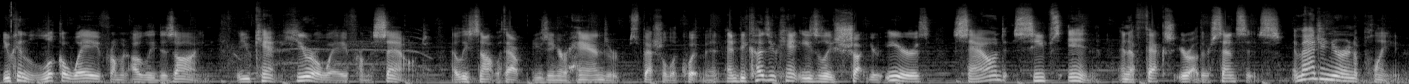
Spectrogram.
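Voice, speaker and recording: A man's voice: medium pitch, sing-song, normal speed, hardly any pauses, faint music behind. A man hosting a design video, giving scripted narration with an explanatory, punchy delivery.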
